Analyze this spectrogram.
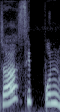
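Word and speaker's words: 십분: किनकि फाछिमा ब आए लगत्तै पछाडि पनि ब आउँदा यसको उच्चारण प गरिन्छ। त्यही भएर यसलाई हामीले पु भनेर उच्चारण गर्नु पर्यो है। सिप पु सिप्पु अब यो यसको तलपट्टि नलाई राख्दा खेरि यसको उच्चारण न सिप्पुन भयो है।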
